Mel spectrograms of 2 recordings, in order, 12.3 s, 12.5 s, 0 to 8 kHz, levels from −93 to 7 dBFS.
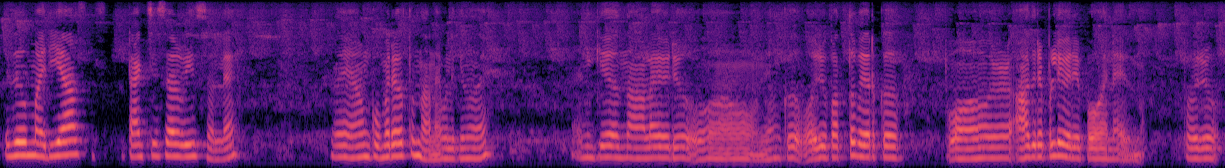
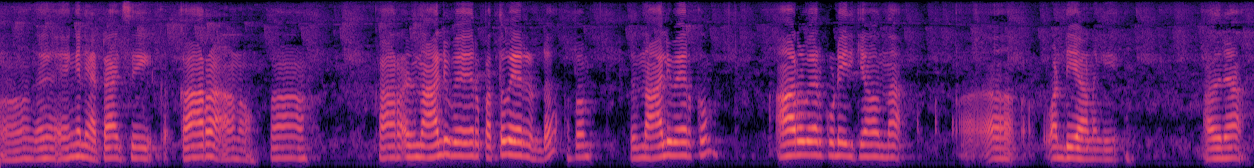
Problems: background sounds at intervals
